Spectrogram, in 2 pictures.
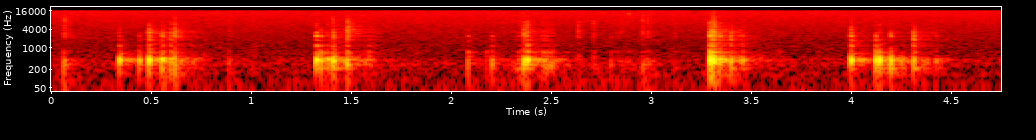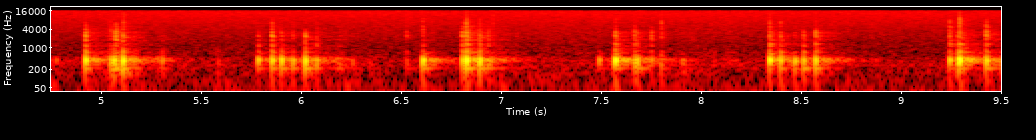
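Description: Long fingernails tap and scratch the lid and side of a small, hollow, cylindrical box of pale wood held in both hands. Clusters of short, dry, hollow knocks with a midrange tone near 400 Hz repeat about once a second, with faint scratchy rustling in between. Each knock dies away almost instantly, with no ringing.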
